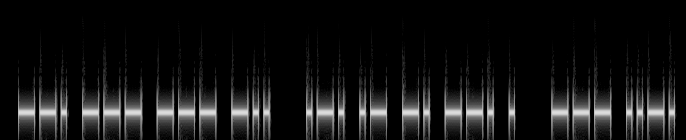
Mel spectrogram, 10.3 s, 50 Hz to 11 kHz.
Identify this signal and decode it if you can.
Morse code, heard as a keyed tone, about 15 wpm, 700 Hz. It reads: GOOD RANGE OF
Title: Sentences from Top 1000 Words - Review Part 4 - 15wpm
